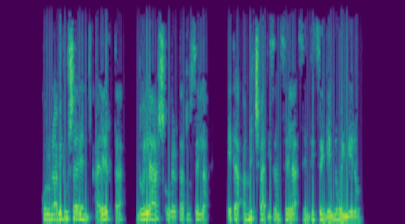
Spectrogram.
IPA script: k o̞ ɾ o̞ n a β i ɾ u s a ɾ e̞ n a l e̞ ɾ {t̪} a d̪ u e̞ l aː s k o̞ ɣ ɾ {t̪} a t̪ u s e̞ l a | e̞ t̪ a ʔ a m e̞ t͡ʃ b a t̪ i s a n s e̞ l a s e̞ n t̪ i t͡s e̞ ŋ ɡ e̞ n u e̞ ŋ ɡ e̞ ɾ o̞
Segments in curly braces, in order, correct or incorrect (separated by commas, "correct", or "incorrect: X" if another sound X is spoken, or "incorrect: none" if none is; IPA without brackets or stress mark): correct, correct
